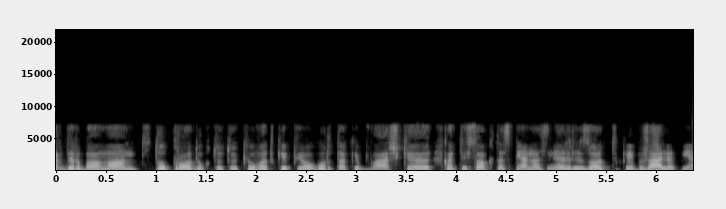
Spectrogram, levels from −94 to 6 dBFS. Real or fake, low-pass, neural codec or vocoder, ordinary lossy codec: fake; 7.2 kHz; codec, 16 kHz, 4 kbps, FunCodec, trained on LibriTTS, 50 frames a second; MP3, 48 kbps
